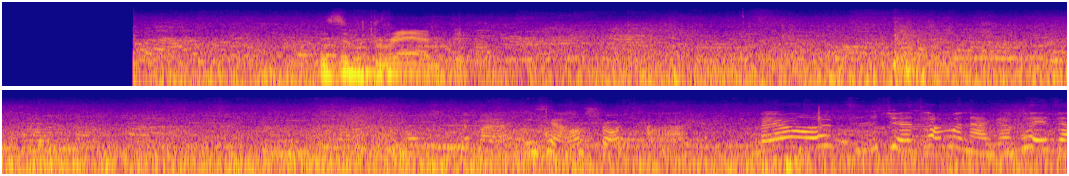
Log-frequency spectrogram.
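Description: Many people chatter in a busy, echoing indoor hall.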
